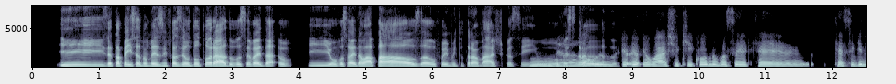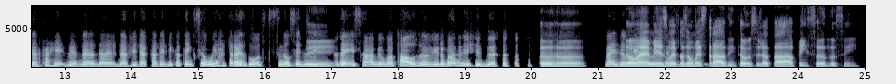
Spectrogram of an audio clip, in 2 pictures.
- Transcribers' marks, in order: laugh
- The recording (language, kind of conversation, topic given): Portuguese, podcast, O que você faz quando o perfeccionismo te paralisa?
